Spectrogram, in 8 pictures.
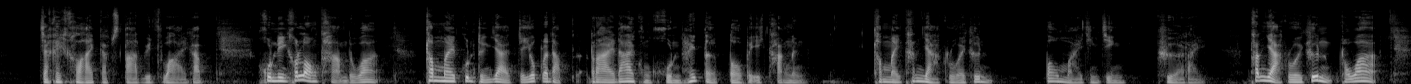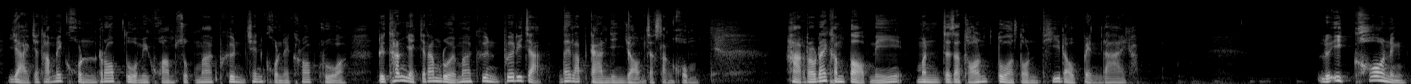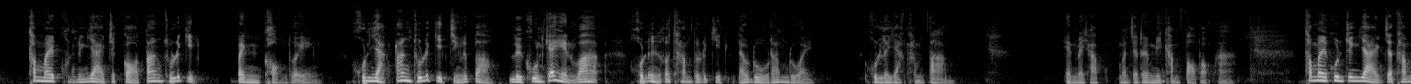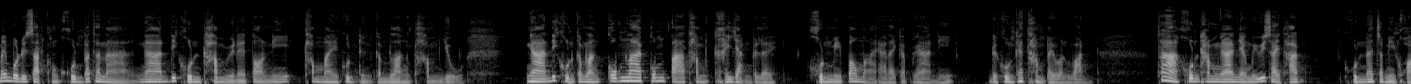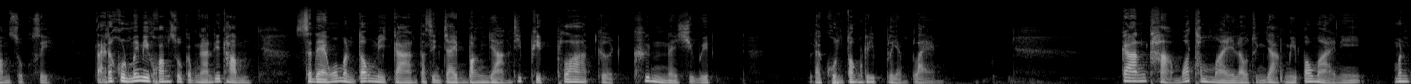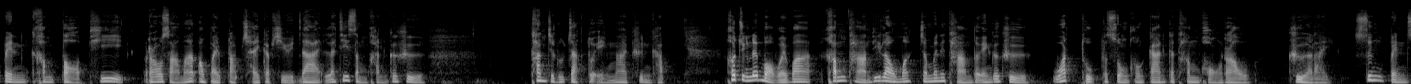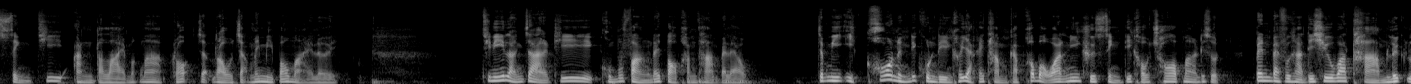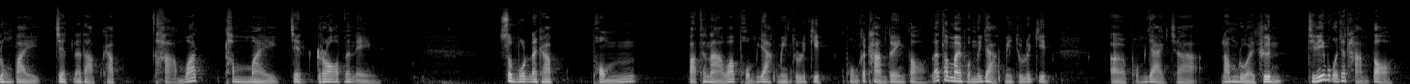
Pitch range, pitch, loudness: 95-130 Hz, 110 Hz, -27 LUFS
